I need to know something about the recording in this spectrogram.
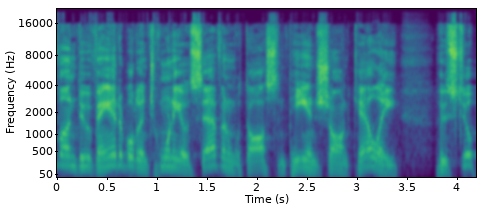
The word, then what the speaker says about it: Austin Peay: Yeah, I mean, that Austin Peay, you said it right.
